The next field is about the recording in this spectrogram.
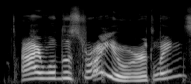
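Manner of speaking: classic cartoon Martian alien voice. Doing an impression asked for by the others: Marvin the Martian voice. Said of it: "it's what Marvin the Martian sounds like".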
